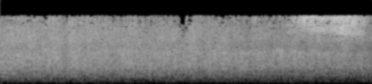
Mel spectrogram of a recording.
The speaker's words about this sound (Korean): 아, 기다렸다는 듯이 박수가 나오는 거 보니까 누가 치기를 기다렸구만, 시방.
